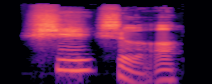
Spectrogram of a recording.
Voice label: "shi she", Chinese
